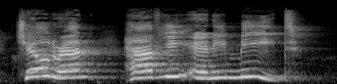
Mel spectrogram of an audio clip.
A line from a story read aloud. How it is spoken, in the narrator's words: he's yelling out to them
